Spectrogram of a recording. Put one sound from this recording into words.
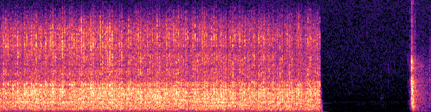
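A television plays a man's voice through a small loudspeaker.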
